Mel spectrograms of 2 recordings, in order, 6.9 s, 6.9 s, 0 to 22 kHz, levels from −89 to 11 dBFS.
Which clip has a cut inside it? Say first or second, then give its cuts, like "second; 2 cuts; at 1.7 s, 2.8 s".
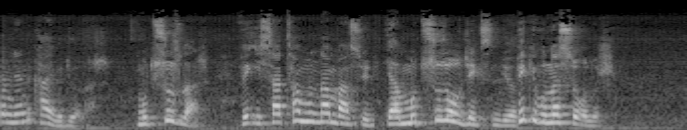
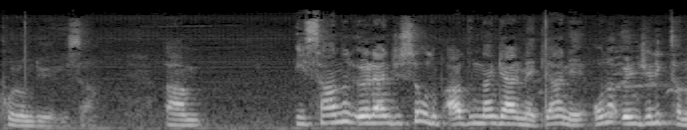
first; 2 cuts; at 3.7 s, 5.1 s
